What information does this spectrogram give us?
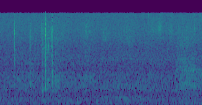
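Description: Faint typing of code on a computer keyboard: a few light, sparse key clicks clustered early, then mostly soft background hiss.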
